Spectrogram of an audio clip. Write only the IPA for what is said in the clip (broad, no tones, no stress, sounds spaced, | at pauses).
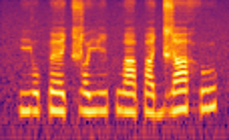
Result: j o p ɛ t͡ɕ ɔ j i p w a p a d͡ʑ a h u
